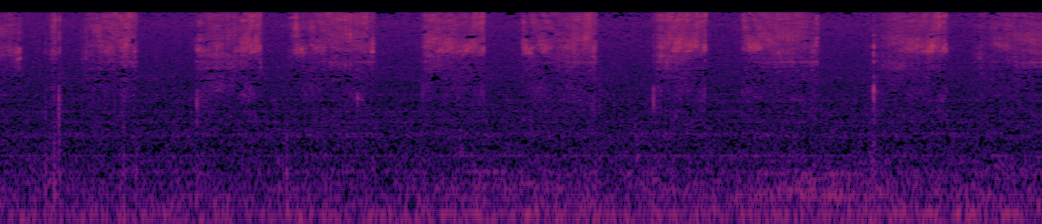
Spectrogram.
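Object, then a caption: Plastic drinking straw. A long, thin, hollow pink plastic drinking straw, bent or doubled over, is held upright beside the microphone and rubbed and scratched with the fingertips. Quiet, bright scratchy rasping comes in repeated bursts over a steady low rumble for the whole clip.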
